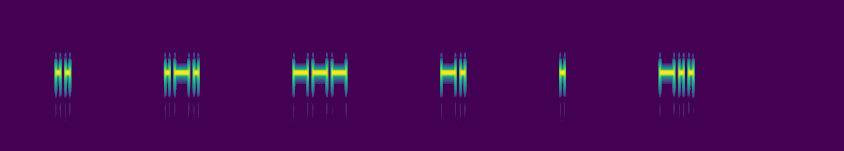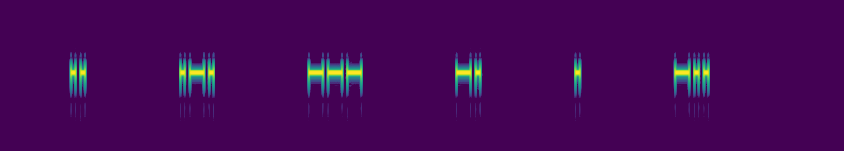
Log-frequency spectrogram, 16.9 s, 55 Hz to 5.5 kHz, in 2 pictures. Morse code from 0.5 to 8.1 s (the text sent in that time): IRONED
